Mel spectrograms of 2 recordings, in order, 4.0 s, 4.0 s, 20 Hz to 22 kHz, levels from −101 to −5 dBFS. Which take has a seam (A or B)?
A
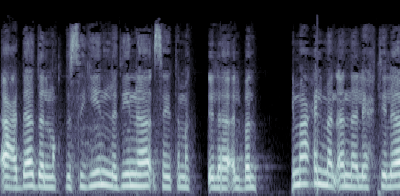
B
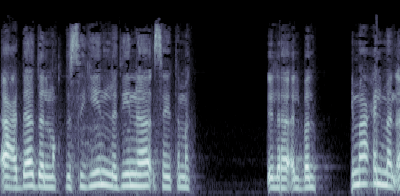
A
